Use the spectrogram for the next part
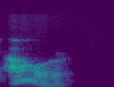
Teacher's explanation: We don't say the H, we don't pronounce the H sound there.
